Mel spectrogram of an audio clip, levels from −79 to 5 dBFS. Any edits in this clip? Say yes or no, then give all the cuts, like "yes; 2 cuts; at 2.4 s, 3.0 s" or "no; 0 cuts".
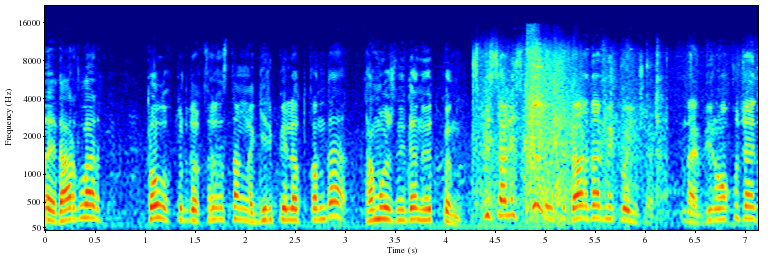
yes; 2 cuts; at 4.2 s, 6.2 s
